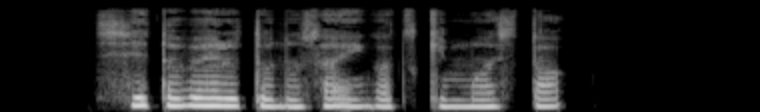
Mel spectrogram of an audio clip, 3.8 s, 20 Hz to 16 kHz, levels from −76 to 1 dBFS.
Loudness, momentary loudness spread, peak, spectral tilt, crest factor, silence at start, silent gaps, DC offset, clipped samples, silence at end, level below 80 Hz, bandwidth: -19 LUFS; 9 LU; -4 dBFS; -4.5 dB/octave; 16 dB; 0.5 s; 2.60-2.64 s; under 0.1%; under 0.1%; 1 s; -72 dBFS; 11.5 kHz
